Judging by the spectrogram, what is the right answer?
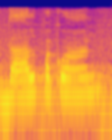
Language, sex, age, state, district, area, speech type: Sindhi, male, 60+, Uttar Pradesh, Lucknow, rural, spontaneous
